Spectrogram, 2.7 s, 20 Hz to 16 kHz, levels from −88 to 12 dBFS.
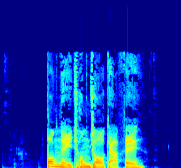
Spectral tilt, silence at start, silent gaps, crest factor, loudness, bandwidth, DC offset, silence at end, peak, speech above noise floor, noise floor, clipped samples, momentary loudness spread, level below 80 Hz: -6 dB/octave; 0.7 s; none; 14 dB; -13 LUFS; 11.5 kHz; under 0.1%; 0.6 s; 0 dBFS; 55 dB; -67 dBFS; under 0.1%; 6 LU; -32 dBFS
